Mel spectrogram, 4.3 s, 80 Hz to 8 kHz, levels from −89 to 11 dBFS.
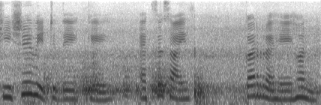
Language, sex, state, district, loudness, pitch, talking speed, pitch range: Punjabi, female, Punjab, Kapurthala, -14 LUFS, 240 Hz, 110 wpm, 200-290 Hz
